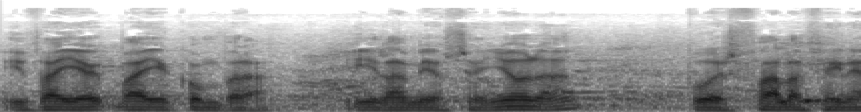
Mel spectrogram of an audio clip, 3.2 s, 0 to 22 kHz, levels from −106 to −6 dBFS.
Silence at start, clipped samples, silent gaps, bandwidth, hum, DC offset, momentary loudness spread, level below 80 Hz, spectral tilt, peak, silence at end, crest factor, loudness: 0 s; under 0.1%; none; 8.8 kHz; none; under 0.1%; 9 LU; -44 dBFS; -8 dB/octave; -4 dBFS; 0 s; 16 dB; -22 LUFS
